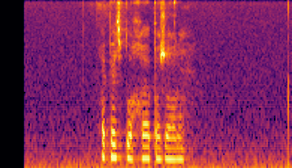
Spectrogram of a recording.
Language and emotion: Russian, neutral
